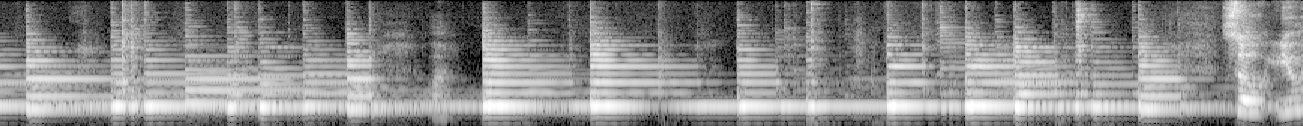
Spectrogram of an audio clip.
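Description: Irish harp plucked by hand, playing a phrase of a jig melody ornamented with quick triplets: clusters of fast notes leading into the main notes, each note ringing on under the next.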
